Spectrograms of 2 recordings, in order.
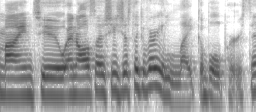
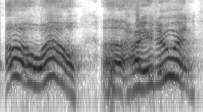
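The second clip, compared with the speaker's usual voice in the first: loud, higher mock-dad voice; big put-on dad voice; imitating dad; 6 semitones higher, 11 dB louder, slower than usual. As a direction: boom out an exaggerated dad greeting. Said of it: "my dad's voice is like this all the time".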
